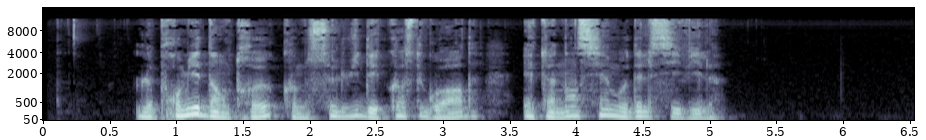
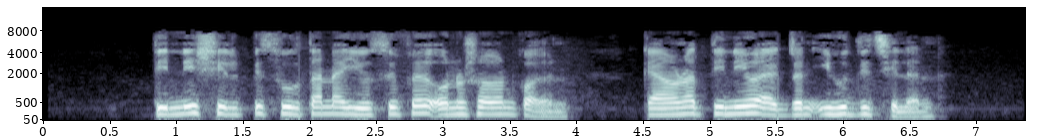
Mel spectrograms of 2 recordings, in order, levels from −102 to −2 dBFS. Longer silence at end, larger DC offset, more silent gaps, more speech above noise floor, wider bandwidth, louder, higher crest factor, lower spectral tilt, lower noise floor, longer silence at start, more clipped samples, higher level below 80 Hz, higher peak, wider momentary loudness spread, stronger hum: first, 1.45 s vs 0.7 s; neither; neither; about the same, 58 dB vs 58 dB; first, 12 kHz vs 7.8 kHz; second, -22 LUFS vs -15 LUFS; first, 22 dB vs 14 dB; second, -4 dB/octave vs -5.5 dB/octave; first, -81 dBFS vs -72 dBFS; second, 0.7 s vs 0.85 s; neither; first, -44 dBFS vs -52 dBFS; about the same, -4 dBFS vs -2 dBFS; first, 16 LU vs 8 LU; neither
